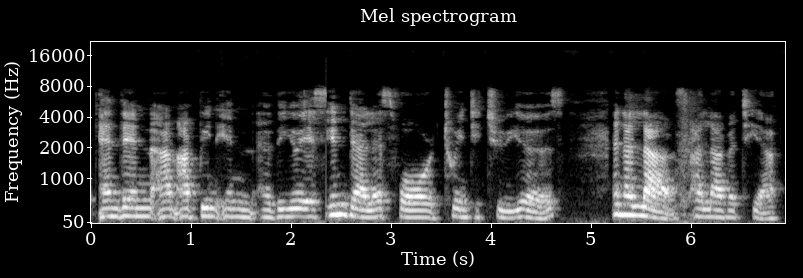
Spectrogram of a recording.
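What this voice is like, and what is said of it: South African accent. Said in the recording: “as you can hear from this accent, I wasn't born in Texas. I was born in South Africa in Johannesburg”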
